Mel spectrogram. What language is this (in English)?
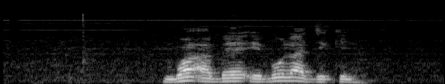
Mbo (Cameroon)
